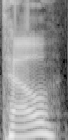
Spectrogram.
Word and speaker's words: TEL: Teel is pronounced tell transporter erector launcher.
